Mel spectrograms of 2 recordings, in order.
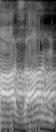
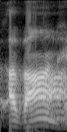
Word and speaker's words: اذان: بعض لوگ آذان کہتے ہیں, یاد رہے پہلے اذان کہتے کس طرح ہے, اس کا تلفظ سے بچ لیں. آذان اذن کی جمع ہے, اذن کہتے کان کو, یہ آذان نہیں ہے, یہ لفظ اذان ہے, ٹھیک ہے.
